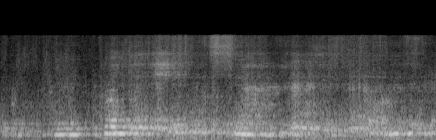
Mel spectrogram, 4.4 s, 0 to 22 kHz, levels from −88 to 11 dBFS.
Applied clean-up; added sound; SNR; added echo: neural separator model SepFormer DNS4.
